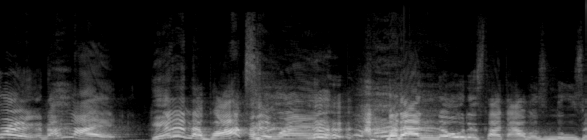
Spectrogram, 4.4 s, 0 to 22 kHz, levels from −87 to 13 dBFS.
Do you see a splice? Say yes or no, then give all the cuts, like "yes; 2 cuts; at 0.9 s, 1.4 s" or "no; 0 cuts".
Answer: yes; 1 cut; at 2.7 s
